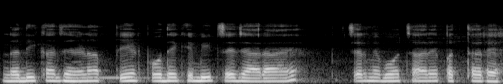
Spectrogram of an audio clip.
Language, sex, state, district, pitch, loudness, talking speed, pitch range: Hindi, male, Gujarat, Gandhinagar, 160 Hz, -13 LUFS, 200 wpm, 155-165 Hz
